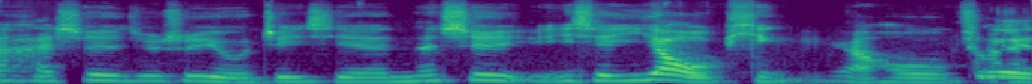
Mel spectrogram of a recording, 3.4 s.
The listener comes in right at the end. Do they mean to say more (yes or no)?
yes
